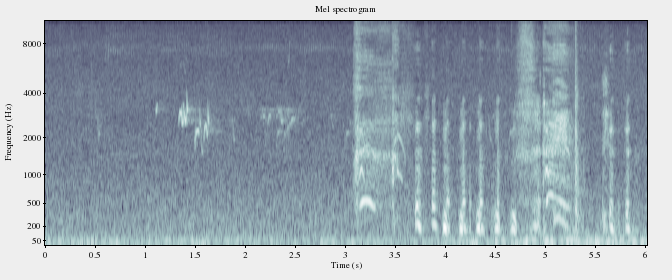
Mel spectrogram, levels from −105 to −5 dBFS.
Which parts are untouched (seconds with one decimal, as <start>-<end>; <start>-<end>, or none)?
0.0-6.0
